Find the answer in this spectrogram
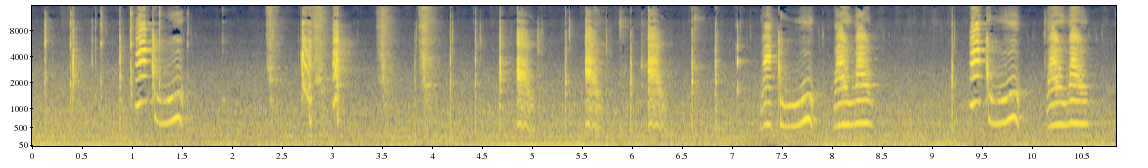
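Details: Alexandrine parakeet talking at length: many clipped, squeaky utterances and clicks, with several looping, wavy syllables that rise then fall, repeated in irregular bursts over a low hum.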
